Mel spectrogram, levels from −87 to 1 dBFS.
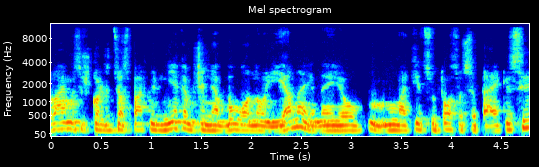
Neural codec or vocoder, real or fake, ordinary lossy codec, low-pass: none; real; AAC, 48 kbps; 10.8 kHz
